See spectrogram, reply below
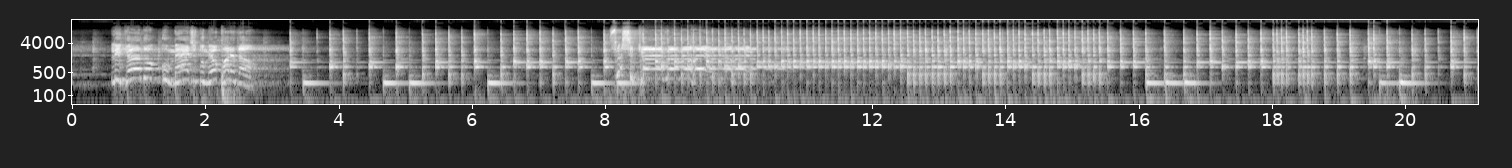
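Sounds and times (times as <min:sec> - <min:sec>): steady held tones: 0:00.0 - 0:05.6, 0:07.7 - 0:11.6, 0:19.5 - 0:20.4
wood-block percussion clicks: 0:03.3 - 0:21.0.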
